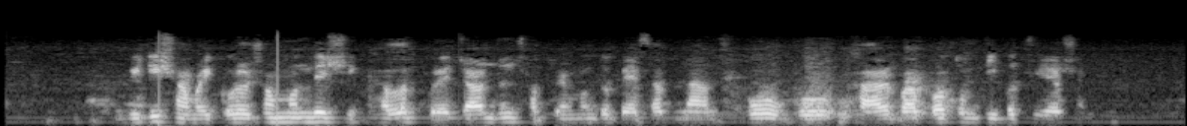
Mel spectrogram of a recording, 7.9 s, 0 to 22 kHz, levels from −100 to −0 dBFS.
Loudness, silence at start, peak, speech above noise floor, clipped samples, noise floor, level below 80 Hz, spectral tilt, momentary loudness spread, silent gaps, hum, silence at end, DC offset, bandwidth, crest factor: -18 LUFS; 0.6 s; -2 dBFS; 42 dB; under 0.1%; -59 dBFS; -60 dBFS; -7 dB/octave; 11 LU; none; none; 0.85 s; under 0.1%; 7 kHz; 16 dB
